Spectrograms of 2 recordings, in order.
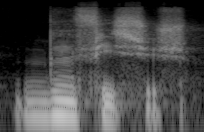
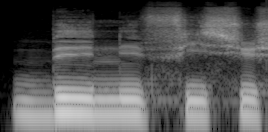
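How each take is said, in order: First: The unstressed E is dropped from the word. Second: The unstressed E is pronounced as a vowel.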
